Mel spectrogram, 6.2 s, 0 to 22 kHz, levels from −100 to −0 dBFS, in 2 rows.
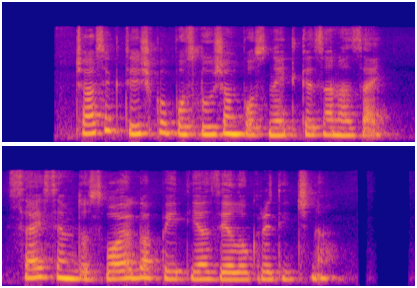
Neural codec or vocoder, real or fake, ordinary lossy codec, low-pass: vocoder, 22.05 kHz, 80 mel bands, Vocos; fake; none; none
